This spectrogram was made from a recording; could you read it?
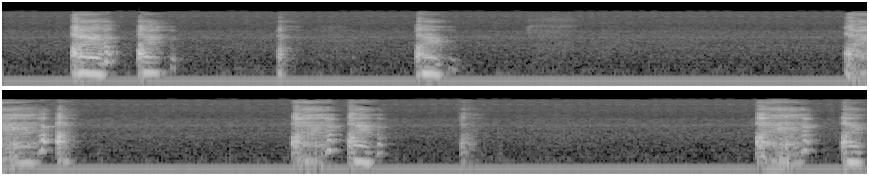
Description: yet again with the coughing fits...grrrr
